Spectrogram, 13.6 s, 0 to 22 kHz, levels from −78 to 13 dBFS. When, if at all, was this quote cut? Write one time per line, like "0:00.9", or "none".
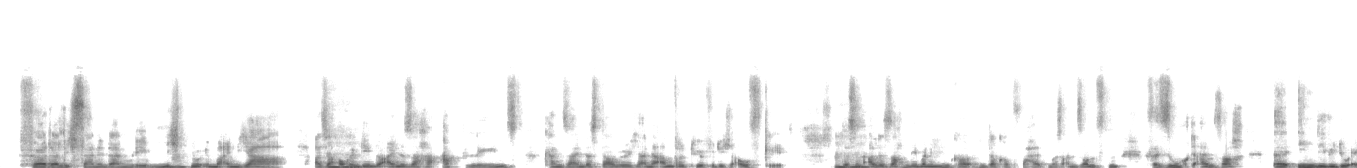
none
